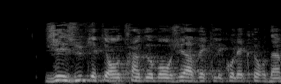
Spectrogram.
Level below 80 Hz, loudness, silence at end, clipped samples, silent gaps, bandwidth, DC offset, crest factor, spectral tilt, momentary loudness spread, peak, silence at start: -68 dBFS; -31 LUFS; 0 s; under 0.1%; none; 7.6 kHz; under 0.1%; 16 dB; -5.5 dB/octave; 6 LU; -14 dBFS; 0.45 s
